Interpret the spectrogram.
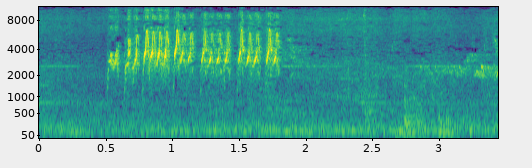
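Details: Javan Fulvetta gives a tight ngebren phrase of rapid high chattering pulses in two close groups, followed by soft background noise.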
